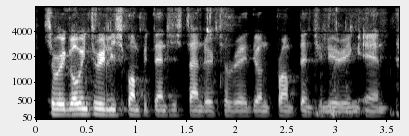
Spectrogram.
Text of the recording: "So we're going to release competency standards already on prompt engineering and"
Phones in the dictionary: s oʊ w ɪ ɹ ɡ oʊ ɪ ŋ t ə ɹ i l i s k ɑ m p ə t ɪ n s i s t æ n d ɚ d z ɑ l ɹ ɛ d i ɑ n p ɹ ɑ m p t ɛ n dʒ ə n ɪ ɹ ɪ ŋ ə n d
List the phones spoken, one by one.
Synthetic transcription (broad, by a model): s oʊ w ɪ ɹ ɡ oʊ ɪ ŋ t ə ɹ i l i s k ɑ m p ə t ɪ n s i s t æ n d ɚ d s ɑ l ɹ ɛ d i ɑ n p ɹ ɑ m p t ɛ n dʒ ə n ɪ ɹ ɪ ŋ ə n d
